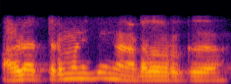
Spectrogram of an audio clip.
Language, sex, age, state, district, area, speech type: Malayalam, male, 18-30, Kerala, Palakkad, rural, conversation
